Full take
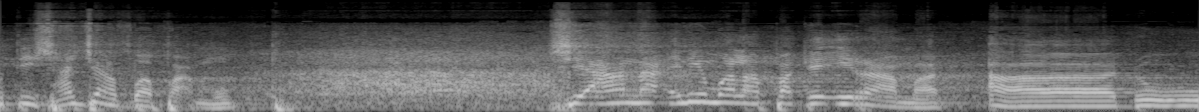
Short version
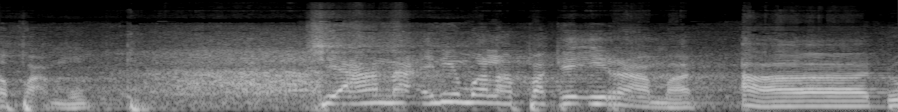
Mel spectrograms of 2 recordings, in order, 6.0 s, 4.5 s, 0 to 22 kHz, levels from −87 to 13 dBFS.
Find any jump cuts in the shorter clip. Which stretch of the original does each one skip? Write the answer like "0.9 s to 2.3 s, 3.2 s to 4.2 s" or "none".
2.3 s to 2.8 s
